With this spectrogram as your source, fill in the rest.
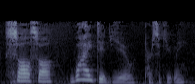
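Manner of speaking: gentle, tender, slow swooping pleading tone. Quoting a gentle question to a persecutor: Jesus speaking with put-on tenderness. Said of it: "Listen to the tone of Jesus' voice".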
